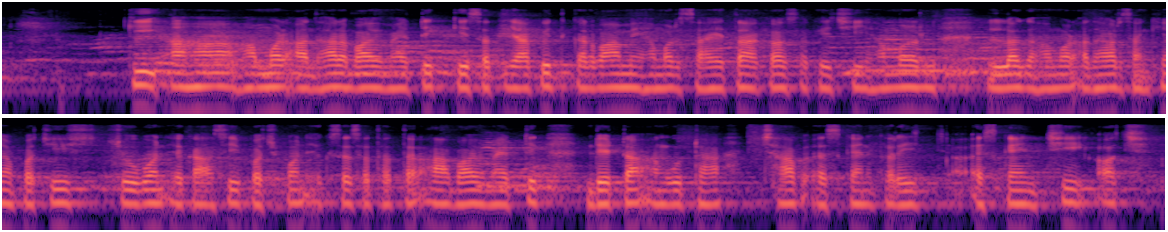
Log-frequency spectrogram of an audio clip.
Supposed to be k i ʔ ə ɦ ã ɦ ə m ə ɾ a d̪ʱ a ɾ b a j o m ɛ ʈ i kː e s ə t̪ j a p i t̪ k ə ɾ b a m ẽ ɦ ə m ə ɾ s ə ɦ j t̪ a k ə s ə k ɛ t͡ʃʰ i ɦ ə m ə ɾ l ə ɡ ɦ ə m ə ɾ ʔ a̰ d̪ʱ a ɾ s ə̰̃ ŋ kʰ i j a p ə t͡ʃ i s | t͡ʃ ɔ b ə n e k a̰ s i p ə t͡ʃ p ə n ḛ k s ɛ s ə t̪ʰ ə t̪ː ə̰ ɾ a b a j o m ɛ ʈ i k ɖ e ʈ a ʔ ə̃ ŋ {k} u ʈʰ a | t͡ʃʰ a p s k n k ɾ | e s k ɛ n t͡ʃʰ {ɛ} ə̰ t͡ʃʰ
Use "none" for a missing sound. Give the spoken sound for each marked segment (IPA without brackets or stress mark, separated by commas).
ɡ, i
